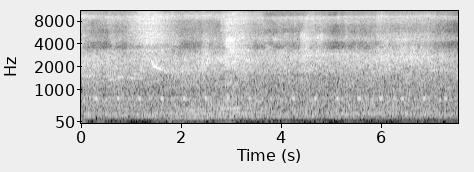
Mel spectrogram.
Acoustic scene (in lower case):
park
